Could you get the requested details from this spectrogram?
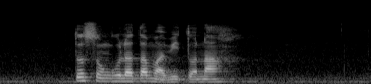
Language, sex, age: Tsonga, male, 19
